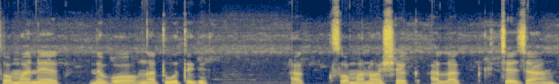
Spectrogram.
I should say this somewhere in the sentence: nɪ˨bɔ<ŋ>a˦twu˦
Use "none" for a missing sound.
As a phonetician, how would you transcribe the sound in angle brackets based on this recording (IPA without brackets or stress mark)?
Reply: ŋ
